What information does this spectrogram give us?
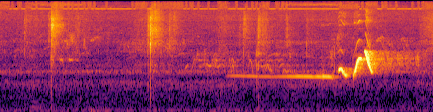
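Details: Early-morning Japanese bush warbler in the mountains, met while picking wild vegetables; after scattered clicks, one long level whistle swells and breaks into a fast burst of upward-sweeping notes, over quiet background.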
